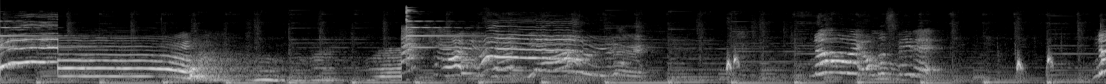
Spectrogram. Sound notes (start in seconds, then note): 0.2 cheering alternating slow and normal speeds; 4.0 triumphant bell sound; 4.7 cheering; 7.5 whooshing sound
